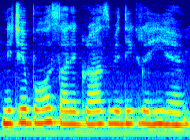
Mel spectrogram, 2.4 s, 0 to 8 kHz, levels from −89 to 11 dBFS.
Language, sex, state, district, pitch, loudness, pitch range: Hindi, female, Arunachal Pradesh, Lower Dibang Valley, 240 Hz, -13 LUFS, 235-255 Hz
